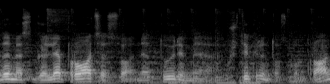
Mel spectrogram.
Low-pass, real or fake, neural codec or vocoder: 14.4 kHz; real; none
